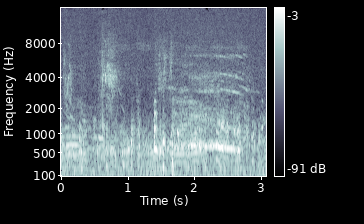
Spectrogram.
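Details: Hen and chicks in a country backyard at morning: rapid uneven clucking, several calls a second, then a longer drawn-out tonal call near the end, with faint high peeps.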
